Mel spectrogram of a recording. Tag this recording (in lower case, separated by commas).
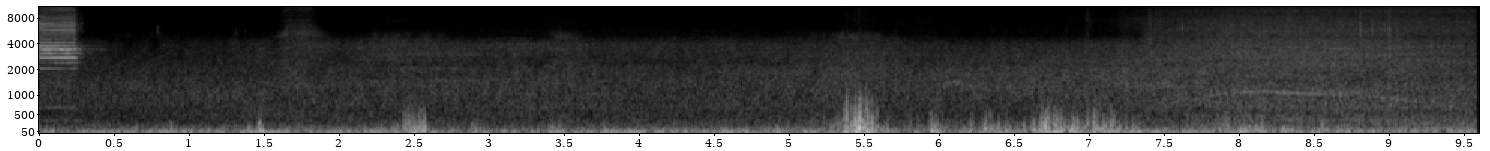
vehicle, car passing by, car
